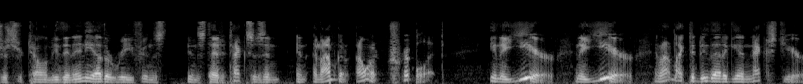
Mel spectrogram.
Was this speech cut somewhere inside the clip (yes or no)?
yes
